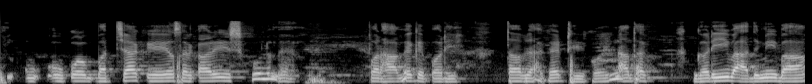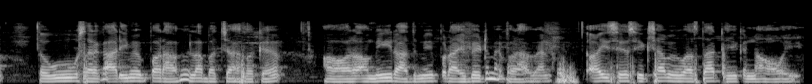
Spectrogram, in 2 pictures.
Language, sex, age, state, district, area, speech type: Maithili, male, 18-30, Bihar, Sitamarhi, rural, spontaneous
